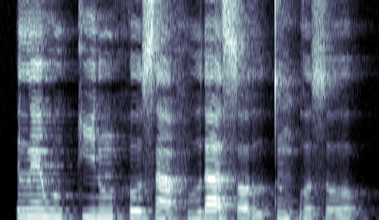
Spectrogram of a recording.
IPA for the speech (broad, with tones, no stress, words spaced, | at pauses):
lɛ̃˦wu˧ ki˧ɾũ˧ ho˧sã˨fu˨˦ ɾa˦˨ sɔ˨ɾu˧ tũ˧ɡ͡bo˨ so˨˦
